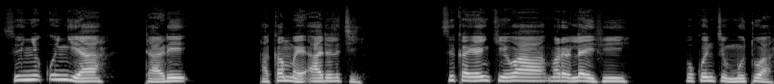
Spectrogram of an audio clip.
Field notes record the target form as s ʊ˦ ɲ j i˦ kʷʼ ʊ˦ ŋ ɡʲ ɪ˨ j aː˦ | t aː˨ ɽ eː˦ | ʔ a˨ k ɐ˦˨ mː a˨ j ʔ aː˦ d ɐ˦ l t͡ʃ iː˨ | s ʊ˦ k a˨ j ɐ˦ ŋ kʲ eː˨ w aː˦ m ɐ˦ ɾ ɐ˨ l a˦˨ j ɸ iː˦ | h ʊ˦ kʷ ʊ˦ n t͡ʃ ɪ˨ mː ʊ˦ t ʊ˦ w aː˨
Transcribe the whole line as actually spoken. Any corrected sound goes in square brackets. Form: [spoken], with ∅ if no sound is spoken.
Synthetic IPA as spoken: s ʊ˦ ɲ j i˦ kʷʼ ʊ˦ ŋ ɡʲ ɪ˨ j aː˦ | t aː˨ ɽ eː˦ | ʔ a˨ k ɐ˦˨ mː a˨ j ʔ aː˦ d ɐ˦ l t͡ʃ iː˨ | s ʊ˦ k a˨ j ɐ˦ ŋ kʲ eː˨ w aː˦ m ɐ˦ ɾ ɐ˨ l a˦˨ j ɸ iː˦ | h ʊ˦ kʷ ʊ˦ n t͡ʃ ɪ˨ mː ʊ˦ t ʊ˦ w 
